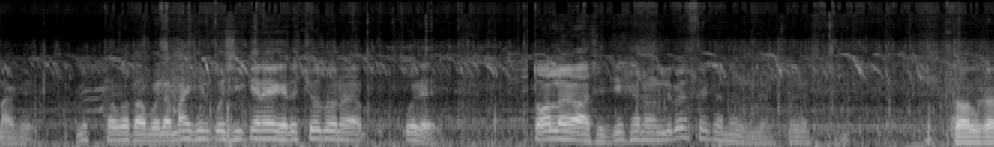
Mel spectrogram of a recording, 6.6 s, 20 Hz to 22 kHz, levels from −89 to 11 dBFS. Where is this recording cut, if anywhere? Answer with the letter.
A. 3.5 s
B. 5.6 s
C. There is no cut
A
